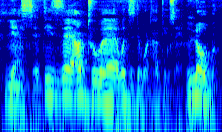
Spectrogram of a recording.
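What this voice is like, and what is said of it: Put-on accent. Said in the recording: “Please tell me you're not going to do that accent through the whole show.”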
